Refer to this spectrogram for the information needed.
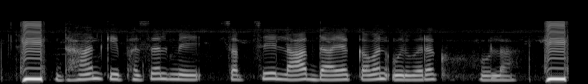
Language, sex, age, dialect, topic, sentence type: Bhojpuri, female, 18-24, Western, agriculture, question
